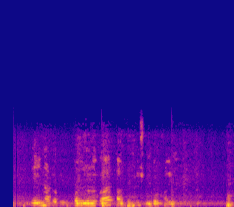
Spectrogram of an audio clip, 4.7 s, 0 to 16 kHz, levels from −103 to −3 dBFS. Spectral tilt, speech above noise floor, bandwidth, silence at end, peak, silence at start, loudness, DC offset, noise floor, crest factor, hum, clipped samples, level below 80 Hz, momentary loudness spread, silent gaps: -10.5 dB/octave; 36 dB; 5.8 kHz; 0.05 s; -4 dBFS; 0.45 s; -21 LUFS; under 0.1%; -56 dBFS; 18 dB; none; under 0.1%; -54 dBFS; 15 LU; none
